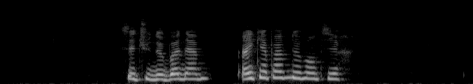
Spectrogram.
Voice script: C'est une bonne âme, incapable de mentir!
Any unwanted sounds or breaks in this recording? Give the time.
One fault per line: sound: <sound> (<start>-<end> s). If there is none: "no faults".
no faults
